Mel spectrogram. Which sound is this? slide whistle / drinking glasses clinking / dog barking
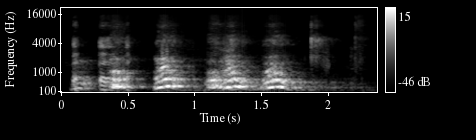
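dog barking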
